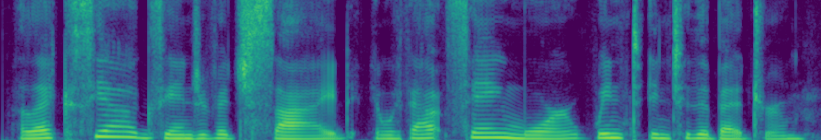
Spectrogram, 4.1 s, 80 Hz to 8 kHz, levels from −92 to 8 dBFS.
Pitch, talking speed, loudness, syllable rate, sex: 210 Hz, 160 wpm, -16 LUFS, 5.5 syllables/s, female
